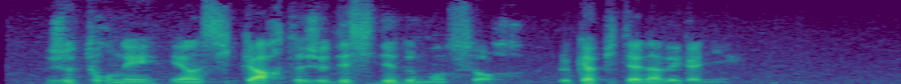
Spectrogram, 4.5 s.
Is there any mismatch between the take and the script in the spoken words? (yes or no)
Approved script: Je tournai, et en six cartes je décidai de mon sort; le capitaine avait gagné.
no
